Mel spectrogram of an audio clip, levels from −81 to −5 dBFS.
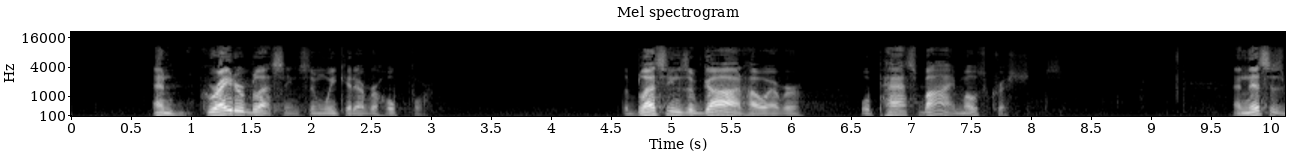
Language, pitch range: English, 95-125 Hz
